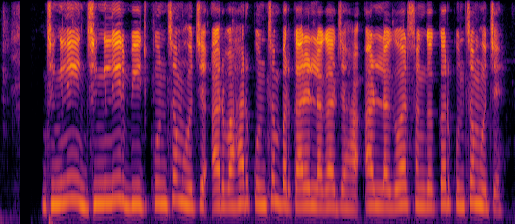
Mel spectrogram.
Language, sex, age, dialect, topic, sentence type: Magahi, female, 41-45, Northeastern/Surjapuri, agriculture, question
